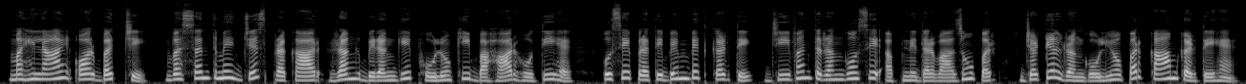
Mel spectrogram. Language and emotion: Hindi, neutral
